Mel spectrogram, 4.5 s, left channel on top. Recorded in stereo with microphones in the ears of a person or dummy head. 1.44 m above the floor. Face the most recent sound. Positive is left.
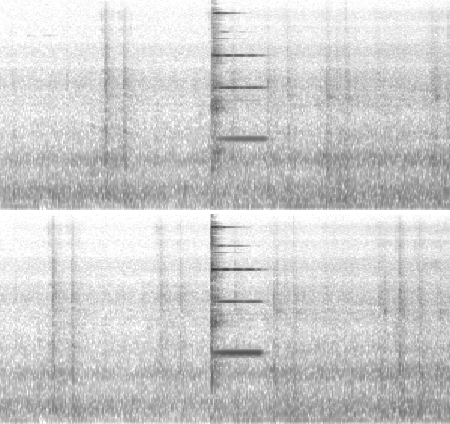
turn(degrees=-70)  # may be behind; listen again after turning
